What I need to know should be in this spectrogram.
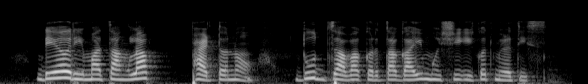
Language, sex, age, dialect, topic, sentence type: Marathi, female, 25-30, Northern Konkan, agriculture, statement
